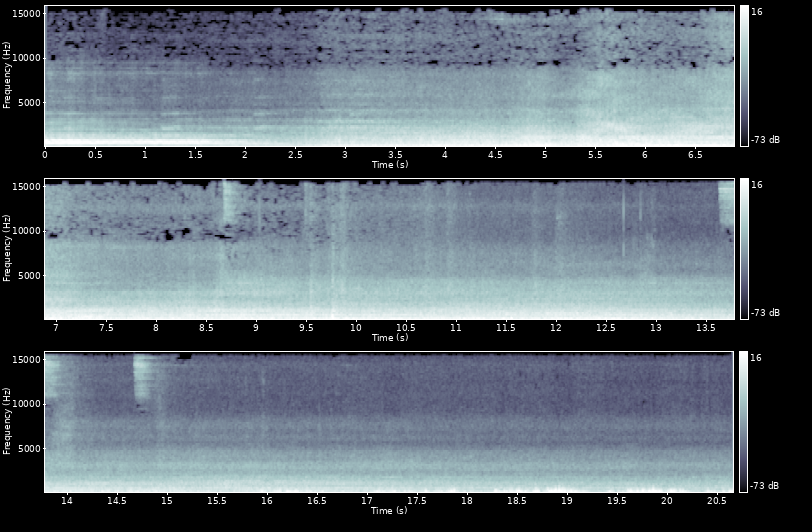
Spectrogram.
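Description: NJ Transit diesel train's horn sounding a multi-note chord for the first two seconds or so, then the steady rumble of the engine and wheels as the train passes and pulls away. Wind buffets the microphone near the end.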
